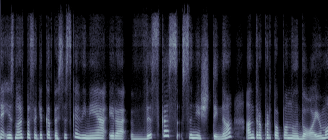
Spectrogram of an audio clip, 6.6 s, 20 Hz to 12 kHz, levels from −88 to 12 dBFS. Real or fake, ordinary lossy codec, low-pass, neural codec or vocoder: fake; Opus, 32 kbps; 10.8 kHz; codec, 24 kHz, 0.9 kbps, WavTokenizer, large speech release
